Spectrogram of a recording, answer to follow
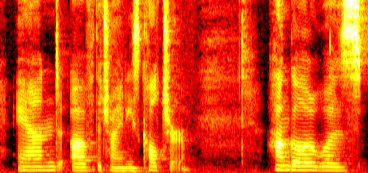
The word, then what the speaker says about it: Hangul: So the history, Hangul, also called in Korean Great Script, can be spelled Hangeul or Hangul, pronounced Hangul.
